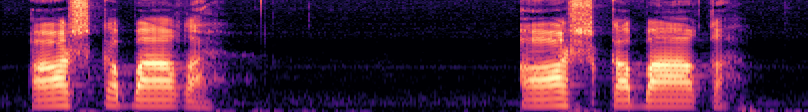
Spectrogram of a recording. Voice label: "askvpakv", muscogee; Mvskoke Words with Voicing Consonants; A Dictionary of Creek/Muskogee; SIL International; Onvkv Ohhvyayices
